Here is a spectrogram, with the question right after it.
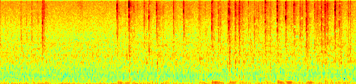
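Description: Both hands type fast with their fingertips on the black plastic keys of a silver aluminium laptop. Quick, bright key clicks patter in rapid, uneven bursts over a steady low hum.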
